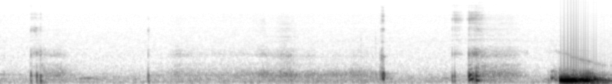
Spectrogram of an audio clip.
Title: hiccups after I stuffed myself like a pig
